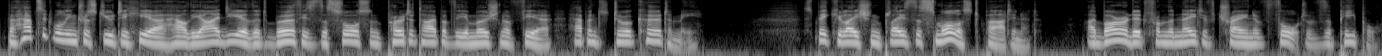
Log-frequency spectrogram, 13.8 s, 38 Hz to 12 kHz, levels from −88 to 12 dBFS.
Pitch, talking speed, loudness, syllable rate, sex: 145 Hz, 200 wpm, -18 LUFS, 5.7 syllables/s, male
